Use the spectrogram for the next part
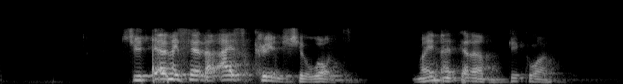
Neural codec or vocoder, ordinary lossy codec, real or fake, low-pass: codec, 24 kHz, 1.5 kbps, HILCodec; none; fake; 5.4 kHz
